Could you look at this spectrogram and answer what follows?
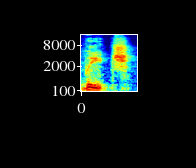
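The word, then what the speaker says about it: Lich: Leach. She pronounces it Leach.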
